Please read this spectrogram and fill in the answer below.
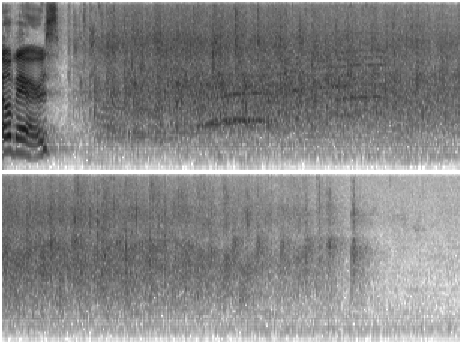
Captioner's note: applause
